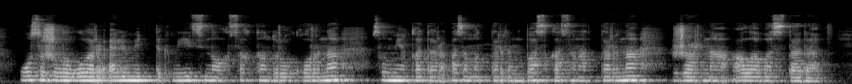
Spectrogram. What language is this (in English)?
Kazakh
